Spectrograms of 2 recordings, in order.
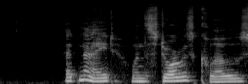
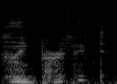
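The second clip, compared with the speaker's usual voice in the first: much softer, wondering; robot's thought; 12 dB quieter than usual. Acted. Clink thinking to himself in wonder, soft. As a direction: hush it like a private disbelieving thought.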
